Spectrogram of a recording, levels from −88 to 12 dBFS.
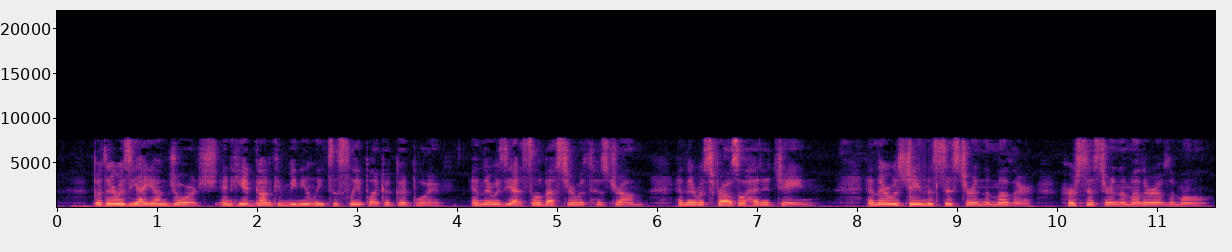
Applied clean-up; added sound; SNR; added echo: none; Crushing; 19 dB; none.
